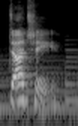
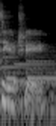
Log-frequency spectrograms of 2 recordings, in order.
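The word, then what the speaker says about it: duchy: i don't think but it is um dutchy not douchey who knew not me but whether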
